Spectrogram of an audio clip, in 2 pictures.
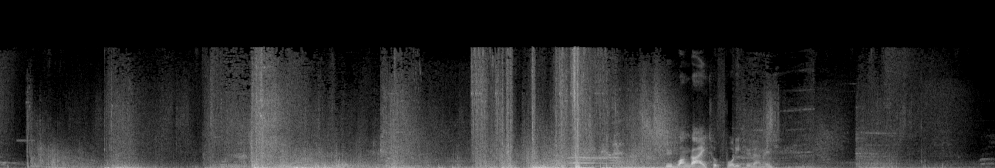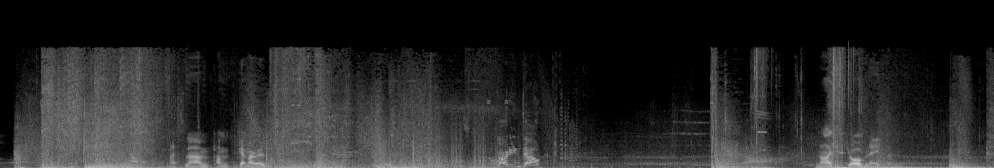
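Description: Gunfire bursts and booms in quick rounds.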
